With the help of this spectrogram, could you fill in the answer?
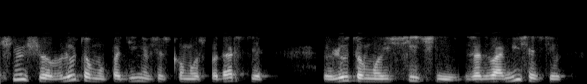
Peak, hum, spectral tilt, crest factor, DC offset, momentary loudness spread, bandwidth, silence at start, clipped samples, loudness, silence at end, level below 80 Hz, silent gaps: -2 dBFS; none; -8.5 dB/octave; 18 dB; under 0.1%; 11 LU; 4.4 kHz; 0 s; under 0.1%; -22 LUFS; 0.25 s; -86 dBFS; none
